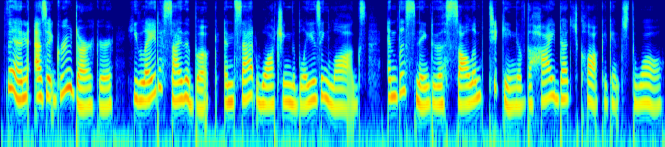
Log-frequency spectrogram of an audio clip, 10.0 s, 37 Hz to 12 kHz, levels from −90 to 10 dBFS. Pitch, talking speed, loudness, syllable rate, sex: 230 Hz, 180 wpm, -23 LUFS, 4.5 syllables/s, female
